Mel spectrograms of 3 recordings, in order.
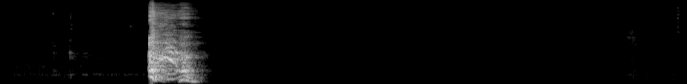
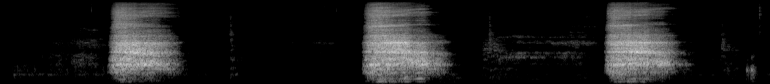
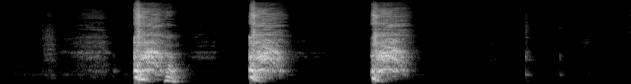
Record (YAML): cough_length: 6.9 s
cough_amplitude: 32768
cough_signal_mean_std_ratio: 0.2
exhalation_length: 7.7 s
exhalation_amplitude: 32768
exhalation_signal_mean_std_ratio: 0.41
three_cough_length: 6.3 s
three_cough_amplitude: 32768
three_cough_signal_mean_std_ratio: 0.34
survey_phase: beta (2021-08-13 to 2022-03-07)
age: 65+
gender: Male
wearing_mask: 'No'
symptom_none: true
smoker_status: Ex-smoker
respiratory_condition_asthma: false
respiratory_condition_other: false
recruitment_source: REACT
submission_delay: 1 day
covid_test_result: Negative
covid_test_method: RT-qPCR
influenza_a_test_result: Negative
influenza_b_test_result: Negative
